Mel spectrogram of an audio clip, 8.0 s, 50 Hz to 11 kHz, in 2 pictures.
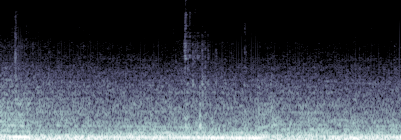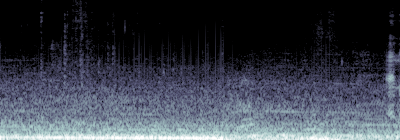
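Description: A 2023 VW Golf R MK8 with a 235 kW DSG drivetrain is driven hard on a road with traffic, its engine a steady droning rumble from inside the cabin, the pitch holding and shifting slightly before easing off near the end.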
